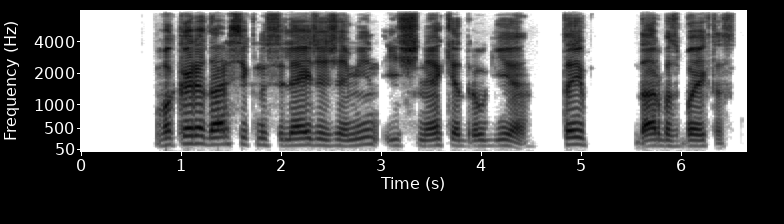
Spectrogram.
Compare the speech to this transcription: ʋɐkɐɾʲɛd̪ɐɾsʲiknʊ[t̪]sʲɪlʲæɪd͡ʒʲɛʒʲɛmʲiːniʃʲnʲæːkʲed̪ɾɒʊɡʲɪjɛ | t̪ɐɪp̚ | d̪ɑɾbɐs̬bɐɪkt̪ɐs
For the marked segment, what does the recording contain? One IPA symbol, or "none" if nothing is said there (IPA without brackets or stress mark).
none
